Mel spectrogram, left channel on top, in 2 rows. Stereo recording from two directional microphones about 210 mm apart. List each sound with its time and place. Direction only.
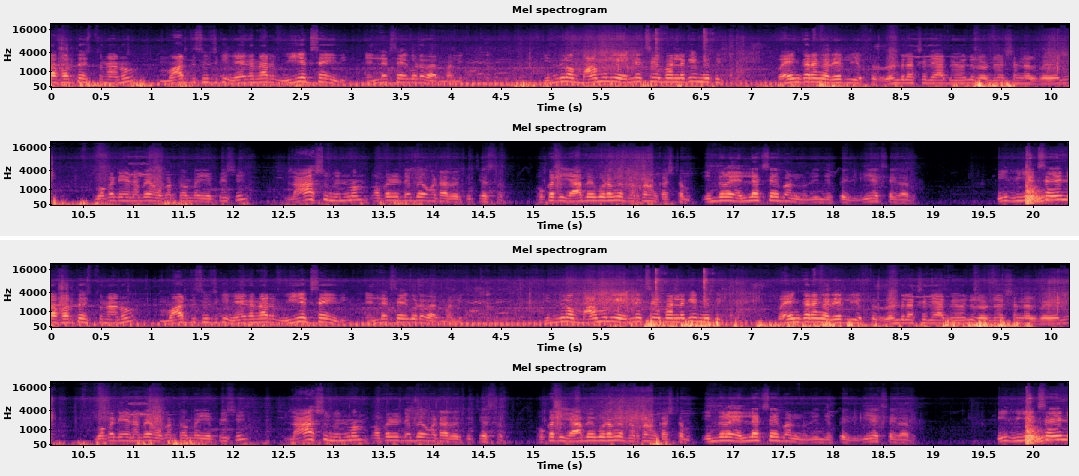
0.3 s speech: 10° right (ahead or behind)
5.0 s speech: 5° right (ahead or behind)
